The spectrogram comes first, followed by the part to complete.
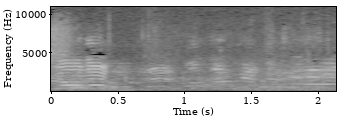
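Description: Distant voices of players on the pitch: a brief high shout at the start, then faint talk over open-air background noise.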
